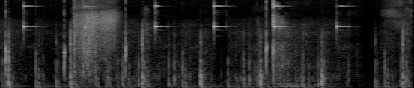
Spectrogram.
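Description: An axe chops wood with quick, repeated knocks.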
